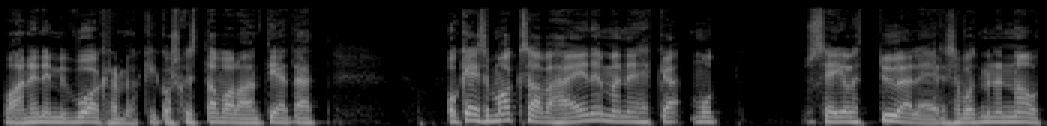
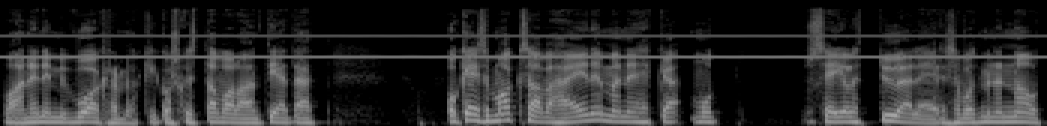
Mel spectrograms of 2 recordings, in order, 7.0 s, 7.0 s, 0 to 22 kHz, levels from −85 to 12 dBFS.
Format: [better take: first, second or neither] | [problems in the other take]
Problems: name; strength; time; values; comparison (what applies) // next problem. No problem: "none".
first | high-pitched whine; loud; throughout; 3.5 kHz, 6 dB below the speech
